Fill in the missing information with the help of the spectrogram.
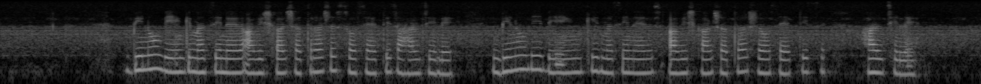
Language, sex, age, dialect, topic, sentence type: Magahi, female, 18-24, Northeastern/Surjapuri, agriculture, statement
